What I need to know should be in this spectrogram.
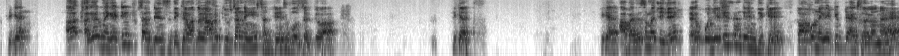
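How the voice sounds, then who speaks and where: A man teaching a grammar lesson to a classroom, often asking his students questions and repeating key points. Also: sits high. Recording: distant, light background noise.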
